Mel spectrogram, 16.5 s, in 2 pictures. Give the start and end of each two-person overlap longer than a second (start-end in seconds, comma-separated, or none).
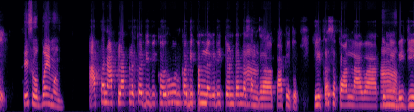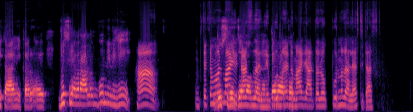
12.6-14.2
